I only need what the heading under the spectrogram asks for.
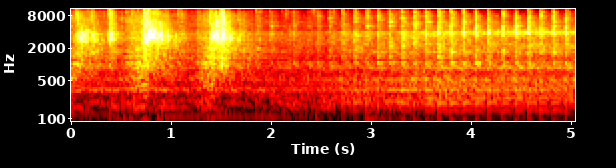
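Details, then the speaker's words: Stihl FS70R string trimmer, a pawn-shop unit being restored: crisp two-stroke buzz rises cleanly on two throttle blips, then holds an even fast idle; the clutch keeps the head still until throttled; engine runs healthy, normal running. "The thing's running like a 125cc motorcycle. But if you'll notice, it's clutch too, so the head's not spinning."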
